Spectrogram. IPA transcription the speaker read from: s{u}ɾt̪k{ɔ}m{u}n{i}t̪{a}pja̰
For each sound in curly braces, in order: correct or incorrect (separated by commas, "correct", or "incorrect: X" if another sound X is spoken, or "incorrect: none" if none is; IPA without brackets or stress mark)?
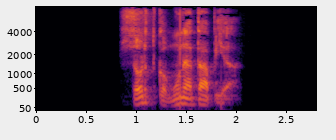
incorrect: o, incorrect: o, correct, incorrect: a, correct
